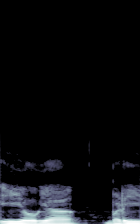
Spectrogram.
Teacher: सम्रत वो है जिनके बोलने में मुंह लगभग बंद ही रहता है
